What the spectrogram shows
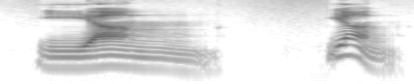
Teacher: And the ng, do not pronounce the g sound.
